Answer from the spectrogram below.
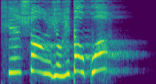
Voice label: upgrade, zh-hant; Cookie Run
